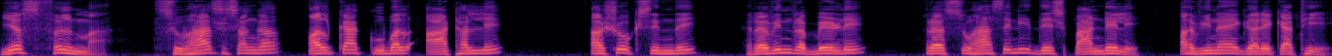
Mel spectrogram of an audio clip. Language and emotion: Nepali, neutral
